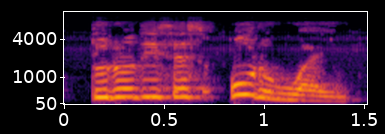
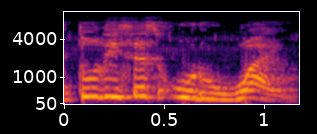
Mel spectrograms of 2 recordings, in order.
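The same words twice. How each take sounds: First: Uruguay with the stress moved to the first syllable, U; misplaced stress. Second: Said in the usual way. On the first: Shown as a demonstration. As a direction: demonstrate a wrong stress, URuguay instead of uruGUAY. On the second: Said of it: "dónde tiene la mayor fuerza de voz".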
